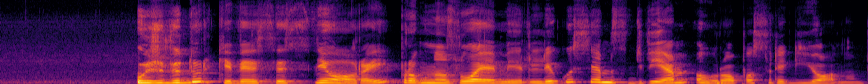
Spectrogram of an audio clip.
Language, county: Lithuanian, Klaipėda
